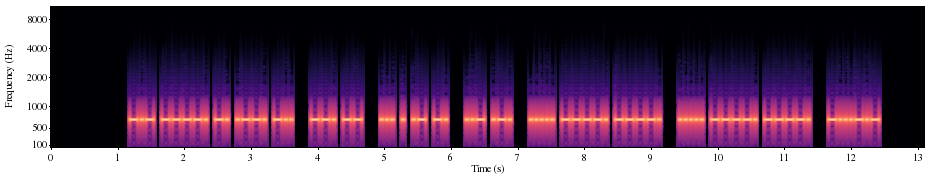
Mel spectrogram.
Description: Morse code, heard as a keyed tone, about 30 wpm, 690 Hz. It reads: K9NPD GM SEAN UR 599 599 <BK>
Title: SOTA QSO Practice 30wpm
